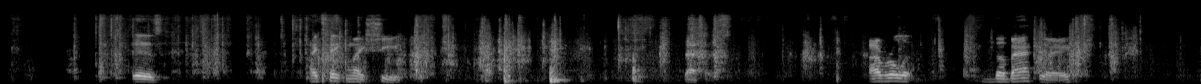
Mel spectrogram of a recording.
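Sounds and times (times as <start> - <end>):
paper rustling and crackling: 0.1 - 12.0.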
